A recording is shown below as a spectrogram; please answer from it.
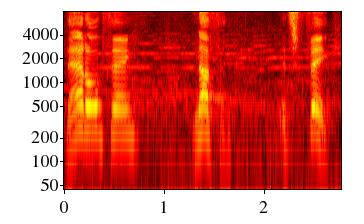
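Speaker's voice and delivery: high-pitched dismissal; dismissive. Acted. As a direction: brush it off as worthless. Bartender waves off the ring's worth.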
